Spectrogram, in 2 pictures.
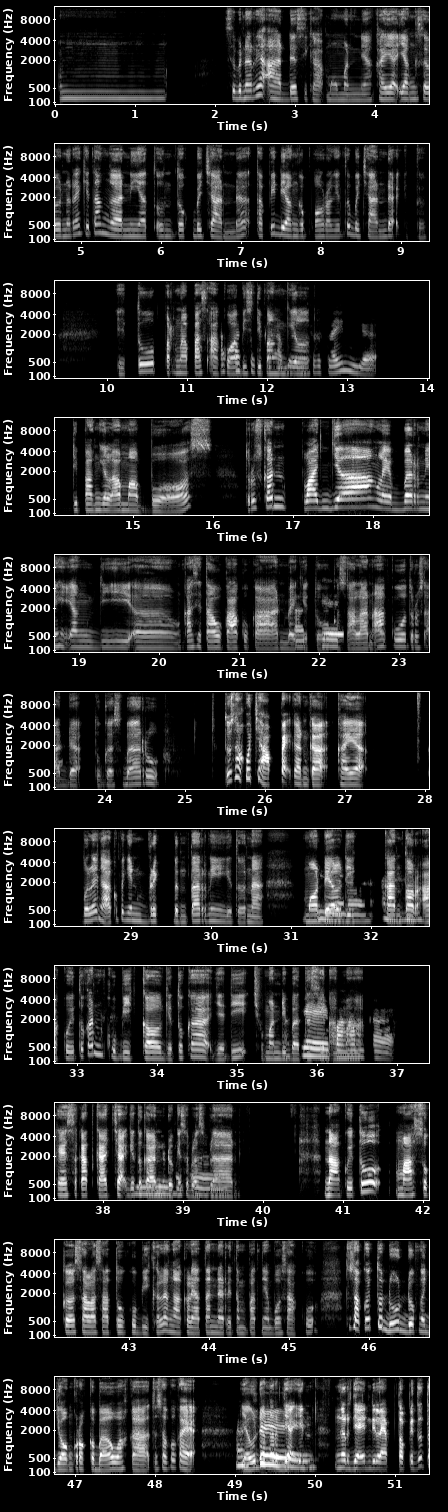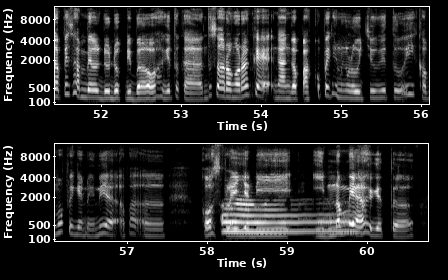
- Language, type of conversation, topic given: Indonesian, podcast, Bagaimana kamu menggunakan humor dalam percakapan?
- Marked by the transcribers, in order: drawn out: "Mmm"; other background noise; unintelligible speech; tsk; in English: "break"; chuckle; laughing while speaking: "Oke"; drawn out: "Oalah"; in English: "cosplay"; background speech; laughing while speaking: "ya gitu"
